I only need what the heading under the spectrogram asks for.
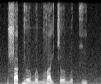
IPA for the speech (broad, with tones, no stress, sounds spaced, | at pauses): ʂ a˦˥ k̚ j əː˨˩˦ m ə˨˩˦ m v a˧ j c əː˨˩ m ə˨˩ k̚ x i˦˥ k̚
